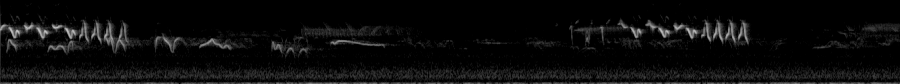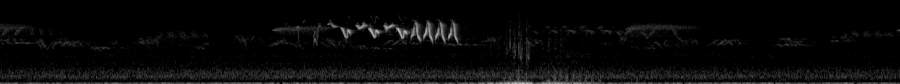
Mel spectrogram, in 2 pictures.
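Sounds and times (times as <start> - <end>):
bird song of high chirps ending in a fast trill: 0.0 - 3.6, 5.7 - 7.5, 11.8 - 15.6.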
